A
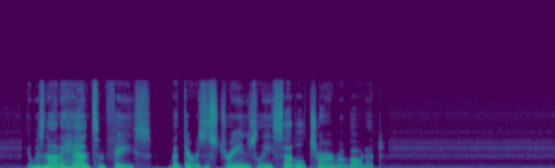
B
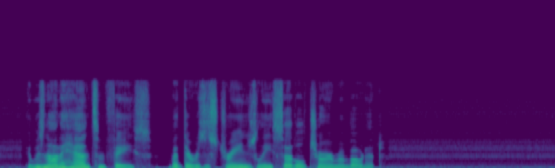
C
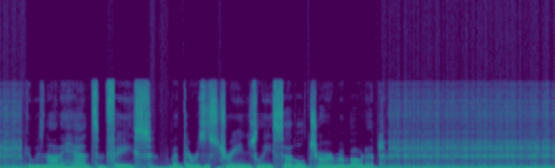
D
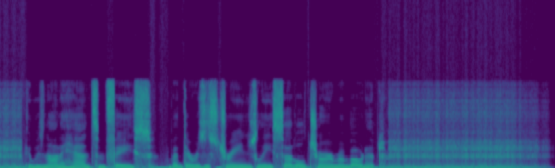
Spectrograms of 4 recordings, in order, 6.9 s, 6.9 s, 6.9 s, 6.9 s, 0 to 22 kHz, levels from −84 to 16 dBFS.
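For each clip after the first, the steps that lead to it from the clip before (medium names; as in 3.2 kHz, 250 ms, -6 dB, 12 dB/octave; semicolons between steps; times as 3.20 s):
peaking EQ 4.5 kHz -9 dB 2.3 oct; trim +2.5 dB
level flattener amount 100%; trim -9 dB
fade out at the end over 0.69 s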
